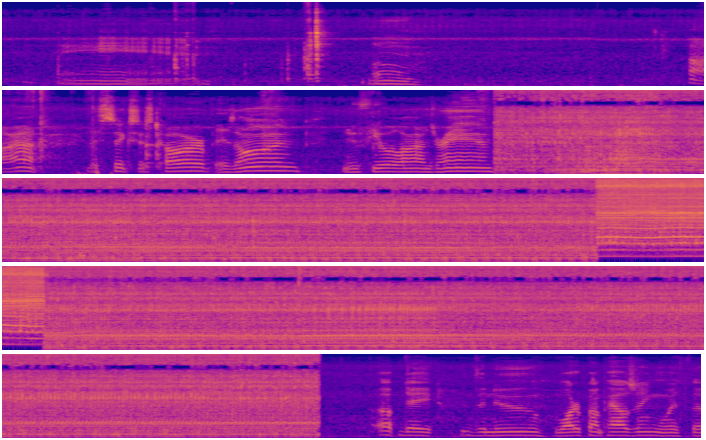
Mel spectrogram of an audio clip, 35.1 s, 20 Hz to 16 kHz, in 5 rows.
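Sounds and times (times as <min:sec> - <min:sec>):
outboard motor running: 0:12.0 - 0:31.3.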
